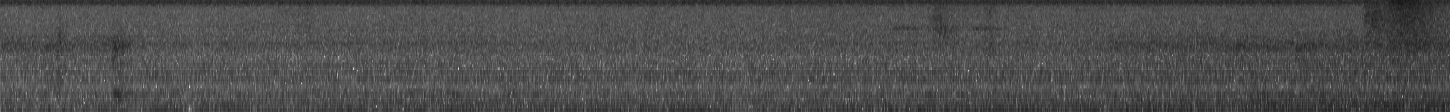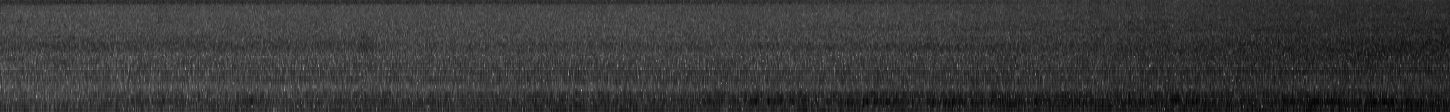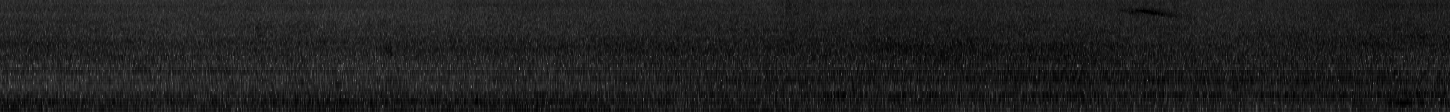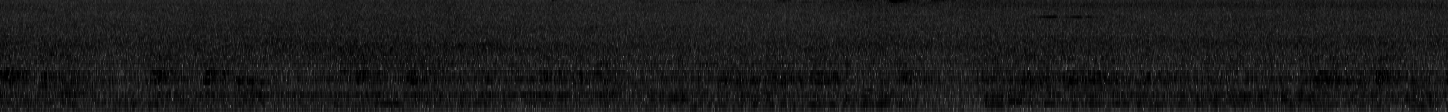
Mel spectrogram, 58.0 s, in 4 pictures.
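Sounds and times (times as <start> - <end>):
train wheels rolling: 24.6 - 57.9
diesel locomotive rumble: 25.4 - 57.9.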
